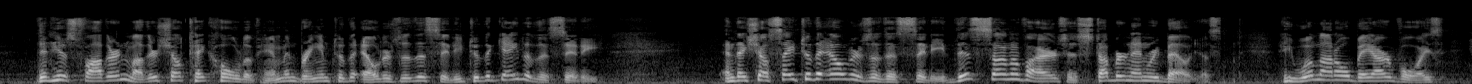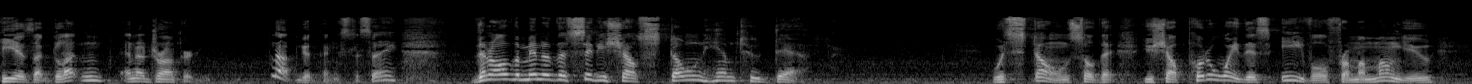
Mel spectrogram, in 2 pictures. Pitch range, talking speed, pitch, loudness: 120-190 Hz, 175 wpm, 160 Hz, -25 LUFS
